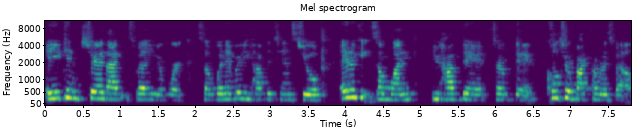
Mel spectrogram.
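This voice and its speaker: With a Spanish accent, a woman talks at a moderate pace in a fairly high voice, her intonation fairly even but her loudness swinging widely. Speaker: quantum computing educator. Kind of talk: interview.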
